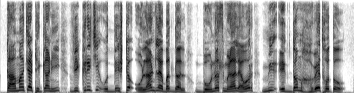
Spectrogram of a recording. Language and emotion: Marathi, happy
